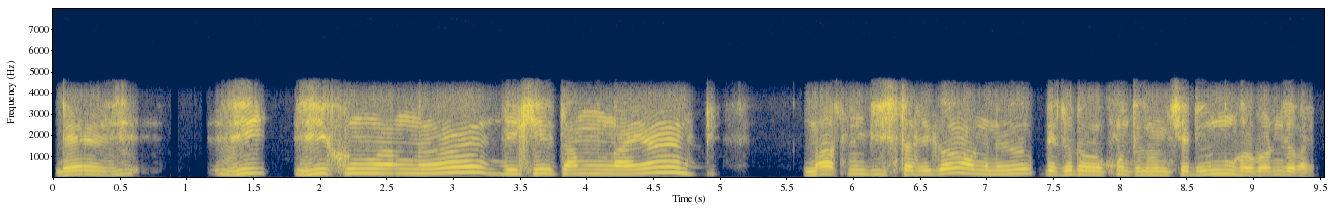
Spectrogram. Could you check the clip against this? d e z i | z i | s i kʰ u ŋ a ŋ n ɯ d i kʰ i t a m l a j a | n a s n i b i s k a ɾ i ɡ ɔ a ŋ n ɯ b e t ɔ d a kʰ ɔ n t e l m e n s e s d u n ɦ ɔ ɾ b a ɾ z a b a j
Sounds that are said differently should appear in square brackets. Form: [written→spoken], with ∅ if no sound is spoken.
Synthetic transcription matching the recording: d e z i | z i | [s→z] i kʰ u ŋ a ŋ n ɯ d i kʰ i t a m l a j a | n a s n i b i s [k→t] a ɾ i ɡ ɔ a ŋ n ɯ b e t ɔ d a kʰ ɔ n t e l m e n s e [s→∅] d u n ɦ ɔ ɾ b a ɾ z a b a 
